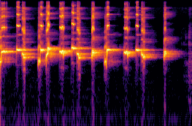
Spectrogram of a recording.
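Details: Sooty-headed bulbul singing loud chattering song intended to make another bird reply; a lively chain of clear whistled notes, each with a quick downward flick, slowing toward the end.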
